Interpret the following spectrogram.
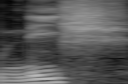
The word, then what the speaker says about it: niche: You kind of made that your little niche, and yes, I pronounced niche correctly, not niche, you weirdos.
